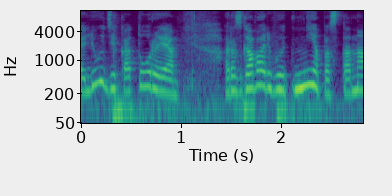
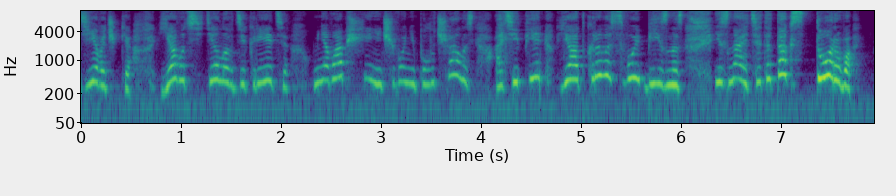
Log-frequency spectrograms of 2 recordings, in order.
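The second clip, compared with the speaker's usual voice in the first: high, squeaky, breathy mommy voice; 7 semitones higher than usual. Speaker imitates bloggers who sell products as mothers, in a breathy, squeaky mommy voice. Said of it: "Тут и придыхание, и голос писклявый".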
